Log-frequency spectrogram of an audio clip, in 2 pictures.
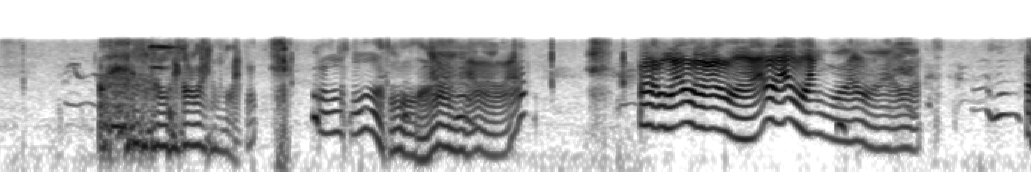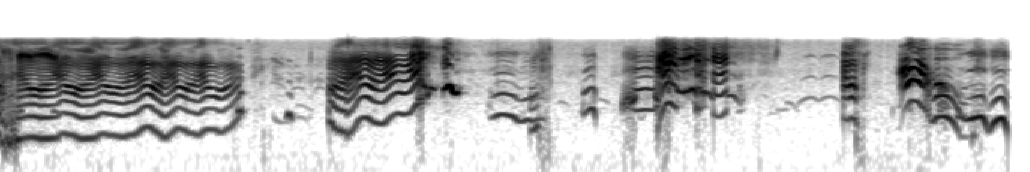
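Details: A yodeling dog gives several long, warbling howls with a strong wavering vibrato, rising and falling in pitch. Short rough, low grunting bursts and brief pauses separate the bouts.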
